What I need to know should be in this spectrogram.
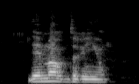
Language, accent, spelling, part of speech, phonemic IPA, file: French, Canada, démordrions, verb, /de.mɔʁ.dʁi.jɔ̃/, LL-Q150 (fra)-démordrions.wav
- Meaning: first-person plural conditional of démordre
